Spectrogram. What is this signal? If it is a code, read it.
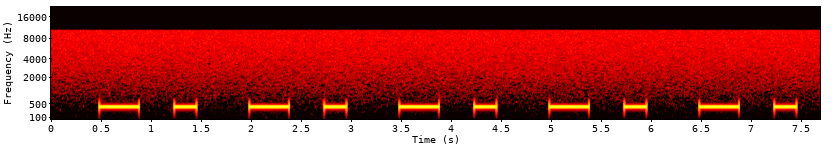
Telephone call progress tone (UK plan), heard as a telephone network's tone, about 400 Hz. Congestion tone.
